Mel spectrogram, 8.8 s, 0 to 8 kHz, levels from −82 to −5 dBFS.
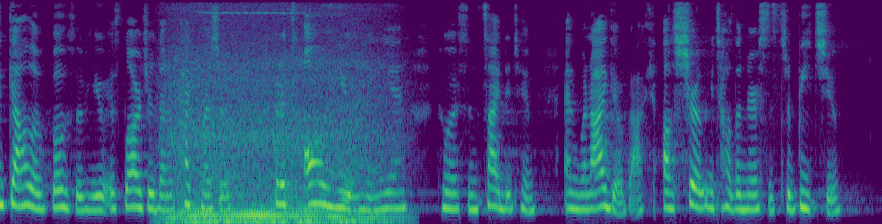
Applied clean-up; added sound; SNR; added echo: none; Car; 0 dB; none.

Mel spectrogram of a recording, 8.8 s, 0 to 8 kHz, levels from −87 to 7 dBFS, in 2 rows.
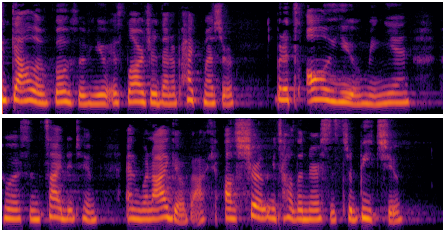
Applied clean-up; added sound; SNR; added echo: none; none; none; none.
